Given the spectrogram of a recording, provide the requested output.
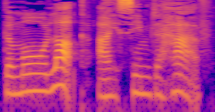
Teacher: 后半句的重读呢在 more, luck 和 have 这几个词上，所以节奏模式是 the more luck I seem to have, da da da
